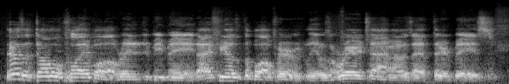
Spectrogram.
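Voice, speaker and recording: Young male comic, lively rambling delivery, self-deprecating, recorded from across a room. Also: medium pitch, quick pace. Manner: rambling, self-mocking, full of "like". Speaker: stand-up comedian. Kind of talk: stand-up storytelling at a house party. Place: crowded house party. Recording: distant mic, faint noise.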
